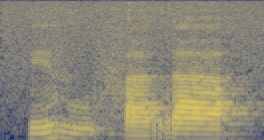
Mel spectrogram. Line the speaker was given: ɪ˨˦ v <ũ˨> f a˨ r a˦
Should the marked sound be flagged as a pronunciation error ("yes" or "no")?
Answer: yes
